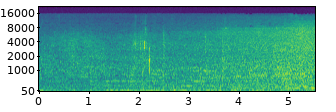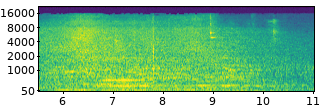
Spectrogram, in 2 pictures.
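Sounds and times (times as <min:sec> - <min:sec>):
motor vehicle passing: 0:04.4 - 0:10.3.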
